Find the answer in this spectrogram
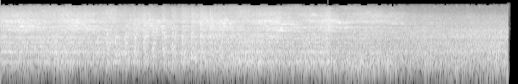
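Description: Freight train's covered hopper cars rolling past at close range: wheels clattering over the rails in a pulsing rhythm, with a high wheel squeal over it. The sound eases slightly in the last seconds, then cuts off abruptly near the end.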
